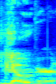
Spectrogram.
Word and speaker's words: yogurt: It's so funny because you say yogurt and to us that sounds like ridiculous. Yeah, but Irish people say it too. Irish people say yogurt. Yeah. 2 against 1. We win. Yogurt.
